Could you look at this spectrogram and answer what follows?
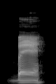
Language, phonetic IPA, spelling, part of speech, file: Russian, [bɛ], бэ, noun, Ru-бэ.ogg
- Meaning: 1. The name of the Cyrillic script letter Б/б 2. The Russian name of the Latin script letter B/b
